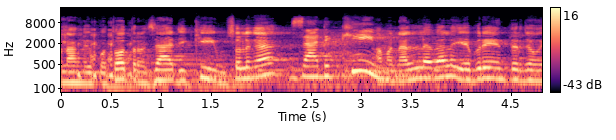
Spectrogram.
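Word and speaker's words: צדיקים: tzaddikim. டி வராது, D silent. So z தான் z சவுண்டா வரும். ஆமா, சொல்லுங்க. நம்ம ஜனங்க சொல்லிட்டோம். tzaddikim. ஆமா, எல்லாருக்கும் எபிரேயம் கத்து கொடுக்குறோம் நாங்க இப்போ. தோத்திரம். tzaddikim சொல்லுங்க. tzaddikim.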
